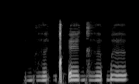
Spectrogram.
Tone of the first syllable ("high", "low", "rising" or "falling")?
low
